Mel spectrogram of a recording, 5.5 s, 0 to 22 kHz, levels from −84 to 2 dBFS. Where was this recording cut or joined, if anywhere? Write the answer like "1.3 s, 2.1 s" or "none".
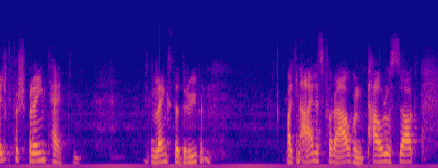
1.9 s, 3.7 s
